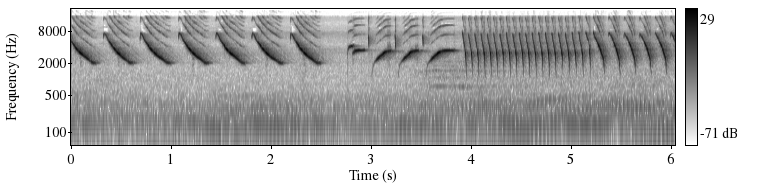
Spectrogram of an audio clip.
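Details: Training song of a long-singing canary: descending slurred whistles about three per second, short upswept notes, then a fast even buzzy trill.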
